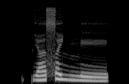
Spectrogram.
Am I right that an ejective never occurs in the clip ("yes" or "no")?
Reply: yes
